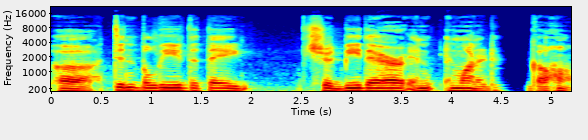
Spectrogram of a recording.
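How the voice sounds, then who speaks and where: The speaker has a New York accent and fairly even intonation. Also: man, very clean recording, silent background. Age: 60s. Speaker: songwriter. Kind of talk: interview.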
